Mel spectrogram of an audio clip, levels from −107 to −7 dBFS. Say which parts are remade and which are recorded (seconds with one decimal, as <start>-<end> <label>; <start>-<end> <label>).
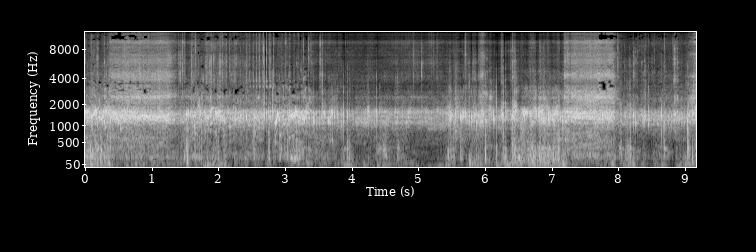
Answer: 0.0-1.0 recorded; 1.0-1.6 remade; 1.6-3.4 recorded; 3.4-7.7 remade; 7.7-9.2 recorded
